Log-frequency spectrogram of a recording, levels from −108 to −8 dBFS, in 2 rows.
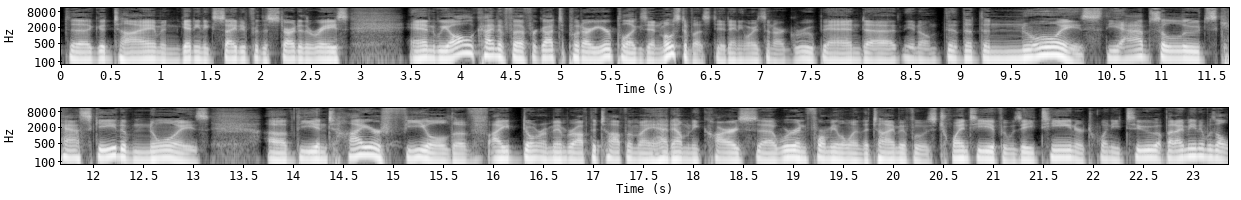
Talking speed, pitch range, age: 225 wpm, 115-140 Hz, 30-49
